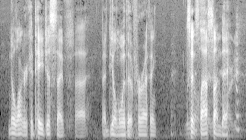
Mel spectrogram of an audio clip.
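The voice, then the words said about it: Raspy, hoarse voice. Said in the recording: “Coming off a slight cold, so pardon my raspy voice.”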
